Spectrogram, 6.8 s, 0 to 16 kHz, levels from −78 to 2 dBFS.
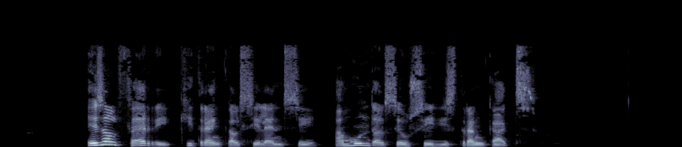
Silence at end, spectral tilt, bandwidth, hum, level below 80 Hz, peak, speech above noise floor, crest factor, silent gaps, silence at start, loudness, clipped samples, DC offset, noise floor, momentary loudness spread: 1.5 s; -3 dB/octave; 11.5 kHz; none; -84 dBFS; -6 dBFS; 55 dB; 22 dB; none; 0.9 s; -27 LUFS; under 0.1%; under 0.1%; -82 dBFS; 14 LU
